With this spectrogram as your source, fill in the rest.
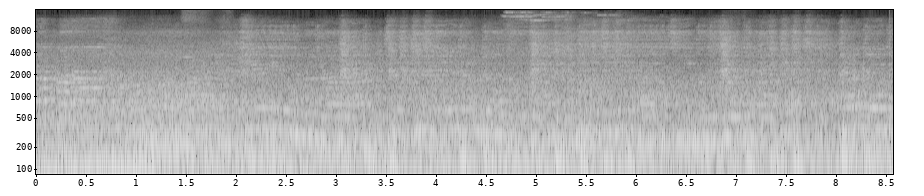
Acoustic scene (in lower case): cafe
